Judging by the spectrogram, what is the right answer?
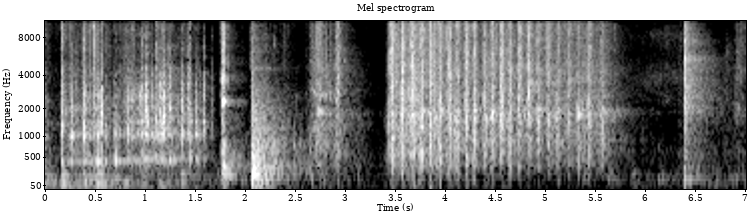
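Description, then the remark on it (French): Rapid, rattling bursts of ice clattering inside a cocktail shaker holding lemon juice and warm syrup, shaken quickly to cool it: two long vigorous runs of dense rhythmic knocking separated by brief pauses and a few sharp single clacks, with no talking. “Donc ce que je vais faire, je vais mettre des glaçons, je vais le shaker rapidement, ça va le baisser en température.”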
